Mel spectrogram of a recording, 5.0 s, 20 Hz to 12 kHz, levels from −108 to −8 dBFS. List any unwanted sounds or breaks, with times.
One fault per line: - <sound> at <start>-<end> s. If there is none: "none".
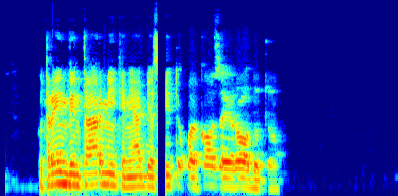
- dropout at 2.0-2.1 s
